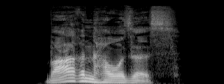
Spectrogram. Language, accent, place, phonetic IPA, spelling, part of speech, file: German, Germany, Berlin, [ˈvaːʁənˌhaʊ̯zəs], Warenhauses, noun, De-Warenhauses.ogg
- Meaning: genitive of Warenhaus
